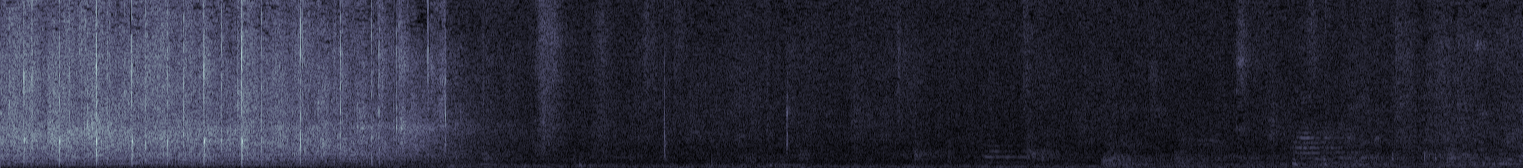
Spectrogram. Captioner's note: applause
